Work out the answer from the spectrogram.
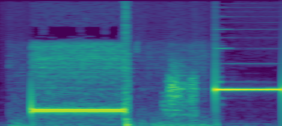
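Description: Telephone tones at the start of a prank call: a steady mid-pitched tone, then a sharp click and a short muffled stretch, then a higher steady tone that runs to the end.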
